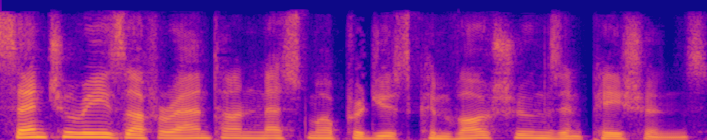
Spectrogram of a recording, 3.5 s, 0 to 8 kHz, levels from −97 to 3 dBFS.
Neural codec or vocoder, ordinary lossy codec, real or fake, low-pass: codec, 16 kHz, 1 kbps, X-Codec, HuBERT features, trained on balanced general audio; AAC, 48 kbps; fake; 7.2 kHz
